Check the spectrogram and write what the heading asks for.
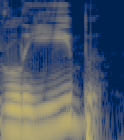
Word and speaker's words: Lieb: They look at it and they go, Lieb. I like it because it makes me feel ethnic, where I'm just like, no, sorry, it's really hard to pronounce. It's actually, it's German and Yiddish, so you probably don't understand it, but it's Lieb.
